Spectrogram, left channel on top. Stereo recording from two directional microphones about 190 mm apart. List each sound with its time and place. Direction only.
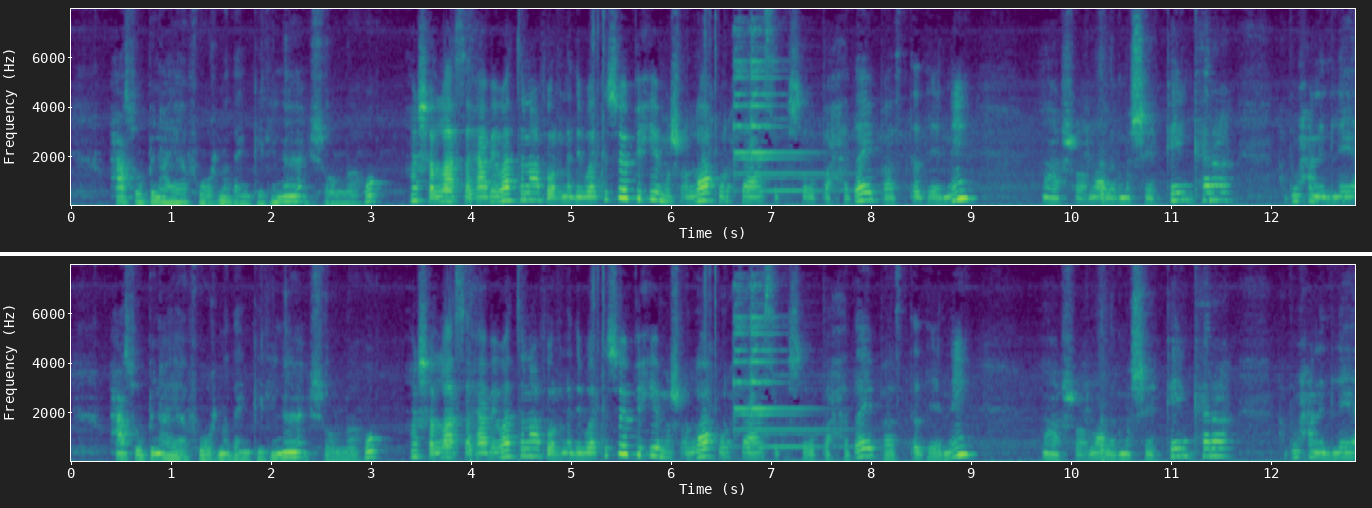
0.5 s speech: 35° right (ahead or behind)
3.3 s a woman's voice: centre (ahead or behind)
